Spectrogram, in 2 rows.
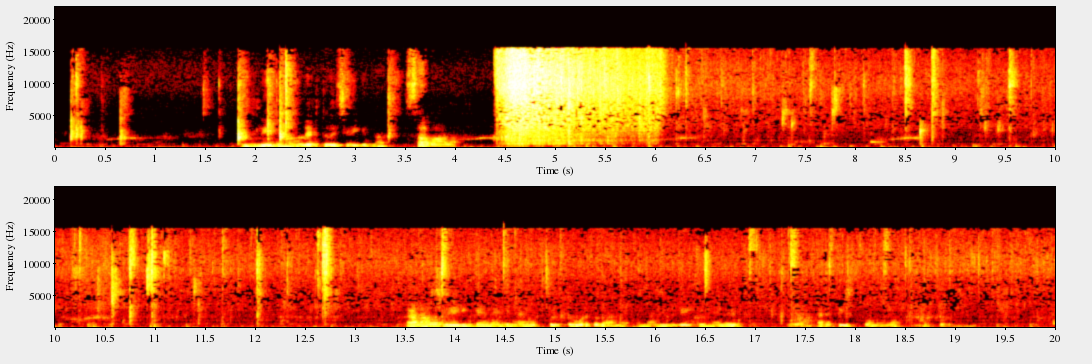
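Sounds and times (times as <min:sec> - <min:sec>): crackle and spatter of frying: 0:00.0 - 0:20.0
onions sizzling in hot oil: 0:04.4 - 0:20.0.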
